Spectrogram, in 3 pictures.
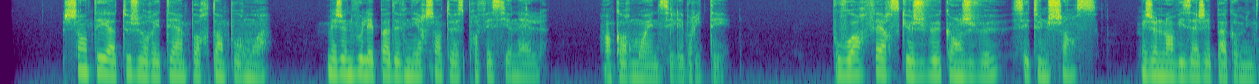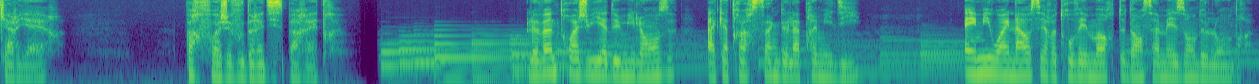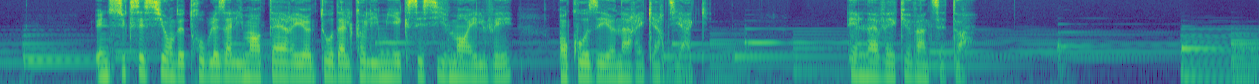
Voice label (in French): Narration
